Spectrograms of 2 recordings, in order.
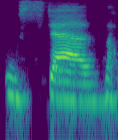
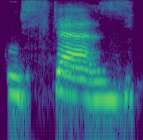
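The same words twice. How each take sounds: First: The final consonant is a 'th' sound. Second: The final consonant is a 'z' sound. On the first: This is the Modern Standard Arabic form. The speaker calls it right. "it should be pronounced Ustaz, Ustaz, with dal at the end" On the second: This is the Egyptian dialect form. The speaker calls it wrong. "if you're talking to Egyptians, they pronounce it Ustaz"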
